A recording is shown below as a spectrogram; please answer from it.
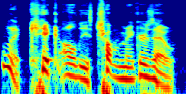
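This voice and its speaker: A man acts out a stern female professor from a visual novel. The delivery is haughty and scolding, with big swings in pitch and a close, dry sound. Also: big pitch swings, fast talker, no room sound. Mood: indignant, scolding. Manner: imperious, scolding.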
